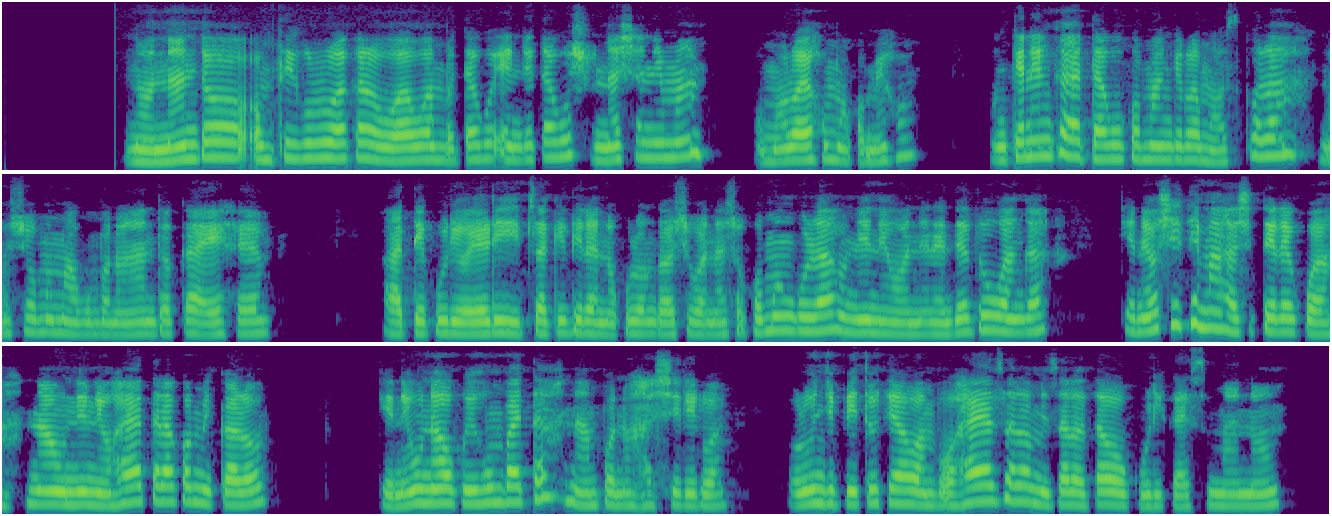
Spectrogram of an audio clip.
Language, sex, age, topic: Oshiwambo, female, 25-35, agriculture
